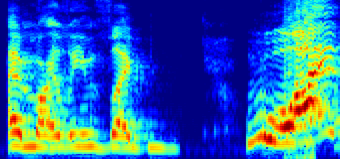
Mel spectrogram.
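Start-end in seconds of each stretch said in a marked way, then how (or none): 1.5-2.1 high, loud shouted "What?"; loud shocked what. Acted. Marlene reacting to the team news, loud shout. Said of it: "she said it loudly".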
